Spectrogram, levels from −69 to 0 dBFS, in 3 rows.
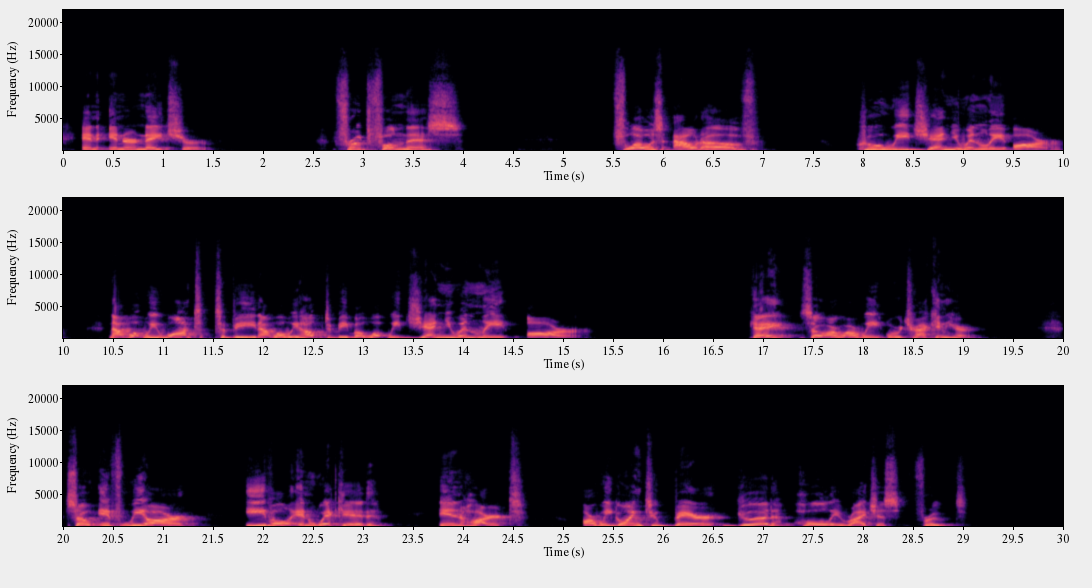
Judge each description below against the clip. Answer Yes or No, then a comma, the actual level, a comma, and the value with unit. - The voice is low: No, high, 190 Hz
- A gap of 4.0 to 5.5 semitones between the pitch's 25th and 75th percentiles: Yes, average, 5.2 semitones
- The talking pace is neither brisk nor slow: No, slow, 110 wpm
